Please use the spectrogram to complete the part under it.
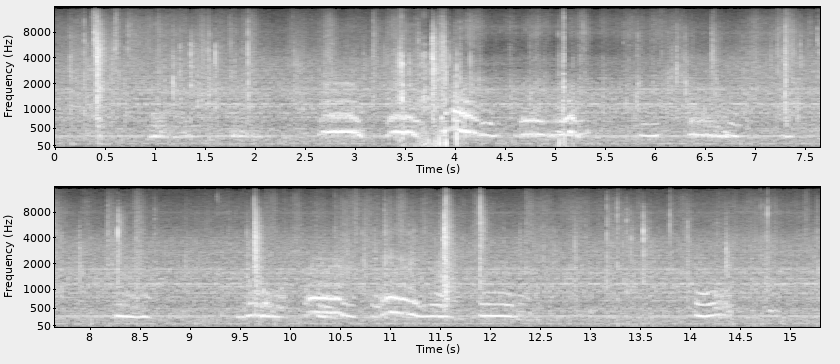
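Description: Puppies whimper and squeal.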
